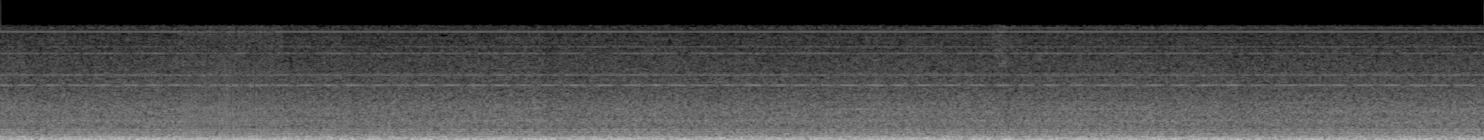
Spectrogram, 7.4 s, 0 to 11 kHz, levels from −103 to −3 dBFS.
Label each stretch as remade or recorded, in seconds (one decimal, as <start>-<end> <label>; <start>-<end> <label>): 0.0-0.9 recorded; 0.9-1.4 remade; 1.4-7.4 recorded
